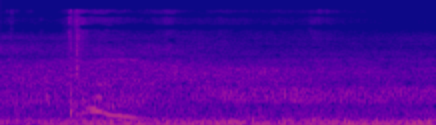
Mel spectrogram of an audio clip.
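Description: Faint snap of a slingshot-style toy foam rocket being released from its stretched elastic band, about a third of a second in, with a brief falling tone just after, over steady low background noise.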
